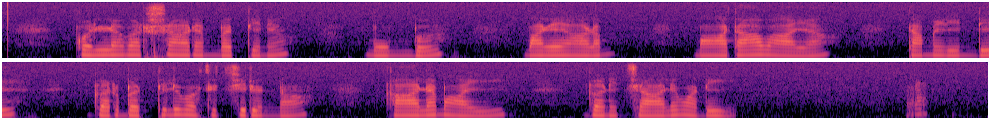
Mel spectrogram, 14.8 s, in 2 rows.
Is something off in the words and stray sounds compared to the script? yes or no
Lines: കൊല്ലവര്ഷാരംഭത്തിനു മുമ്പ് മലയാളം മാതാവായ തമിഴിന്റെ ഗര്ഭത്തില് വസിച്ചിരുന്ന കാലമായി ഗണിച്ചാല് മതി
yes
